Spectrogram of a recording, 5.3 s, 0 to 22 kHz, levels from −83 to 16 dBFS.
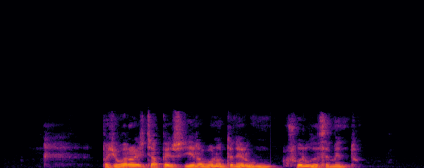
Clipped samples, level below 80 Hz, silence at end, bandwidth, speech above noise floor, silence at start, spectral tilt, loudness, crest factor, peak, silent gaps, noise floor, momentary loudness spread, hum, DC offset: under 0.1%; -60 dBFS; 0.85 s; 7.6 kHz; 57 dB; 0.55 s; -7 dB/octave; -16 LUFS; 16 dB; -2 dBFS; none; -73 dBFS; 10 LU; none; under 0.1%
